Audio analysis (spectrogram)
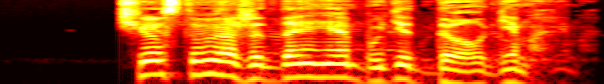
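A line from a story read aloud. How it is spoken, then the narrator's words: Sighing. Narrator (Russian): вздохнул Денис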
